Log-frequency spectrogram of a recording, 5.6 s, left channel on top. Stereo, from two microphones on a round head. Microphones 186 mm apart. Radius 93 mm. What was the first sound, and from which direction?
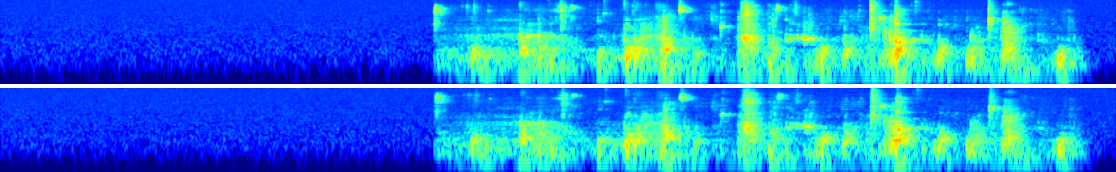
Chewing, 75° left (ahead or behind).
